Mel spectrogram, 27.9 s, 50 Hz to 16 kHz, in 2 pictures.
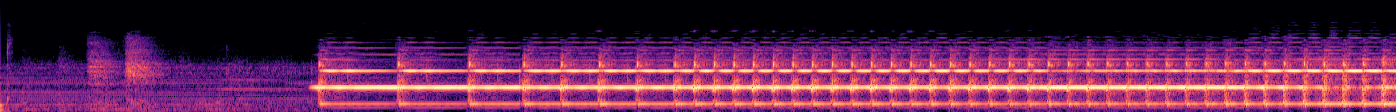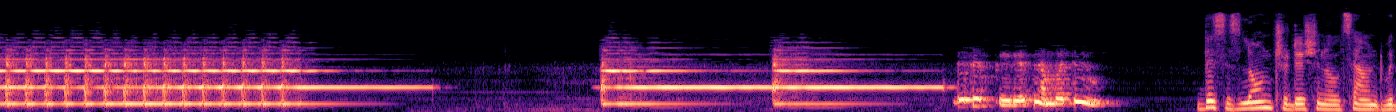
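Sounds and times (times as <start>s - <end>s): electric school bell ringing: 2.1s - 18.4s, 19.9s - 23.5s.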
